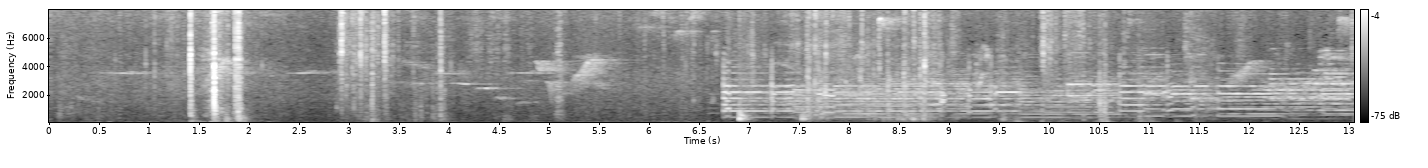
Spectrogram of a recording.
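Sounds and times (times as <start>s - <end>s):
birds chirping: 0.0s - 13.0s
sharp knocks and clicks: 6.8s - 9.0s.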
